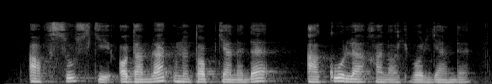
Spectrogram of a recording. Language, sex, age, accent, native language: Uzbek, male, 18-24, Farg'ona, Uzbek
